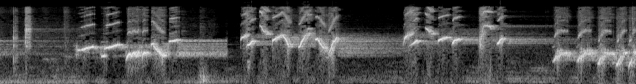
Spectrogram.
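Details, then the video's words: White-rumped shama lure song, rough and fast with tight pauses, used to provoke replies from other birds; bursts of sharp high chips, looping whistled slurs and held tones, separated by brief gaps. "Jeda rapat, suara kasar dan cepat direspon burung lain, pancingan murai batu"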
